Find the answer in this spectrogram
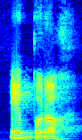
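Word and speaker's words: إبرة: in other words, like Ibra. Ibra means needle. Ibra means needle, then it's more like E or I, like Ibra, more like E, Ibra.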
